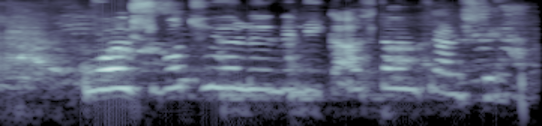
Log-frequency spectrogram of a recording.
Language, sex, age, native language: Icelandic, female, 12, Icelandic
